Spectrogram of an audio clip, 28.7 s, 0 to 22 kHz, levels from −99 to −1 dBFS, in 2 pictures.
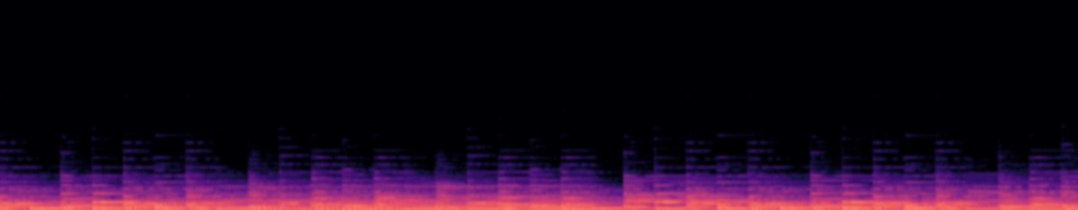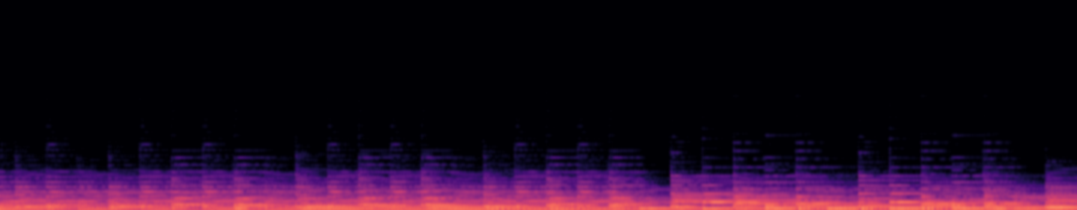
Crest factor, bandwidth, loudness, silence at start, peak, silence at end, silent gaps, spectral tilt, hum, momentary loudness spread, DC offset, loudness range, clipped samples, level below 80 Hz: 14 dB; 4.3 kHz; -31 LUFS; 0 s; -16 dBFS; 0 s; none; -10.5 dB/octave; none; 5 LU; under 0.1%; 3 LU; under 0.1%; -60 dBFS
